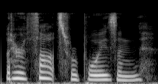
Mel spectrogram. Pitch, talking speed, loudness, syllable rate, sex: 230 Hz, 190 wpm, -15 LUFS, 5.9 syllables/s, female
